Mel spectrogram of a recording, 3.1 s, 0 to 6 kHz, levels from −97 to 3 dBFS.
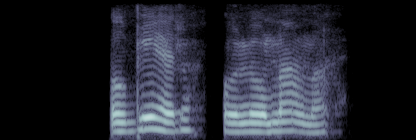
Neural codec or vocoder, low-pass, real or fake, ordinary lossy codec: codec, 16 kHz in and 24 kHz out, 1.1 kbps, FireRedTTS-2 codec; 5.4 kHz; fake; AAC, 32 kbps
